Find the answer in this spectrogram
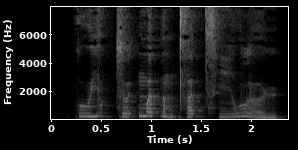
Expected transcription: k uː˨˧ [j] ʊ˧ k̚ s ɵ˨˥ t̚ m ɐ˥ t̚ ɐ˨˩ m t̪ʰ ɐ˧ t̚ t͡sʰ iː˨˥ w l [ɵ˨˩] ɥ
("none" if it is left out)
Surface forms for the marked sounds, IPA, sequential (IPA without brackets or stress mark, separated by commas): j, ɵ˨˩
